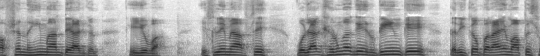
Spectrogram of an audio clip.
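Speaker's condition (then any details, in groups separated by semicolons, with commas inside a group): Cerebral palsy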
